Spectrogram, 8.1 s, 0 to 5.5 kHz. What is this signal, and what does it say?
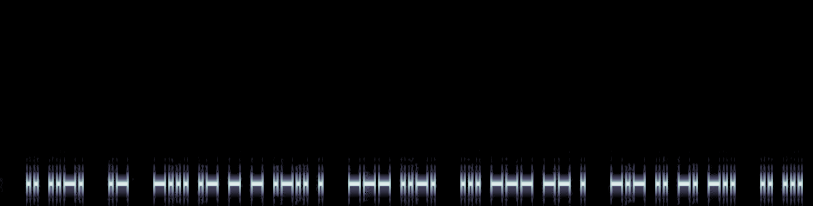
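Morse code, heard as a keyed tone, about 32 wpm, 600 Hz. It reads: IF A BATTLE OF SOME KIND IS
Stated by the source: Morse code practice at 32 wpm from CW med Gnister, reading Ken Follett's novel Never in English.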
